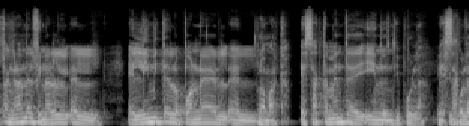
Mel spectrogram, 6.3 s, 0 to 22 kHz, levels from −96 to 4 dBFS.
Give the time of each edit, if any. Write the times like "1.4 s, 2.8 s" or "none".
none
